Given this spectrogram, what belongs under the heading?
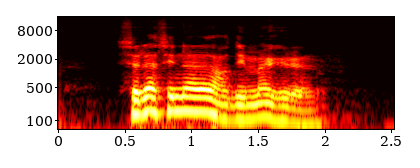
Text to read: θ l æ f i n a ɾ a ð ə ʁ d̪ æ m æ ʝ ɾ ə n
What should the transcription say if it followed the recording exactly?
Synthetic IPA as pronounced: θ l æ θ i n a ɾ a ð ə ʁ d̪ i m æ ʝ ɾ ə n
